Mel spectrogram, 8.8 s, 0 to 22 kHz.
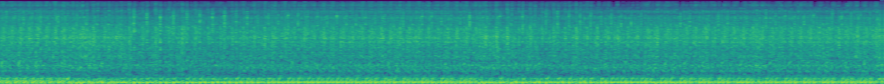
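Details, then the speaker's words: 1971 Harley-Davidson Ironhead XLCH: fast steady V-twin drone near 3000 rpm that never drops to idle; initially blamed on a sticky carburetor, actually a misadjusted throttle cable not closing the throttle plate; fixed by adjusting the cable. "But that carburetor really is sticking badly. Once you rev it up and you try to back off on the throttle, it won't back off."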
